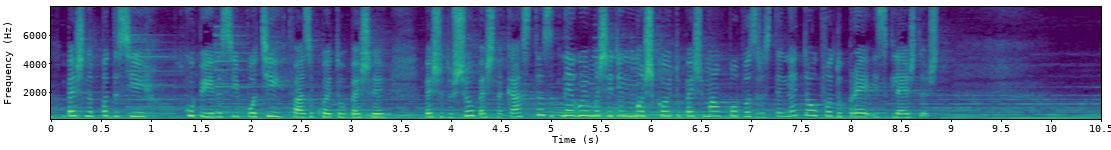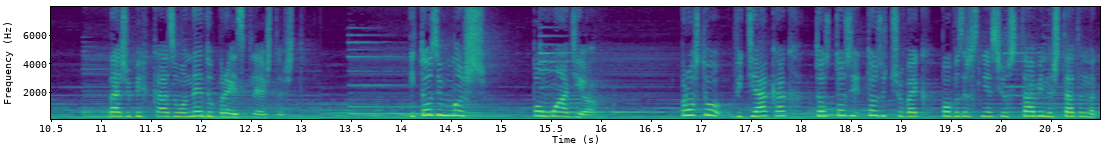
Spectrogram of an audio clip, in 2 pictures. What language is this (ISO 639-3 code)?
bul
